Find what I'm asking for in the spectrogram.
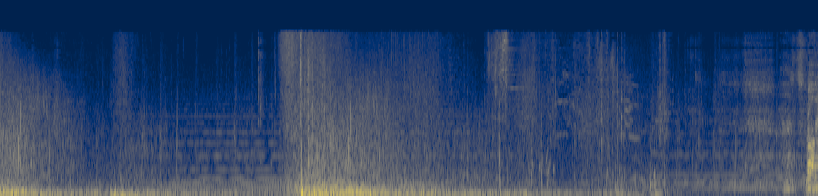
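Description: A Confringo fire spell explodes in Hogwarts Legacy with a heavy boom partway through, followed by a long rumbling, crackling burst that slowly fades under game sounds.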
